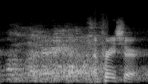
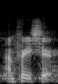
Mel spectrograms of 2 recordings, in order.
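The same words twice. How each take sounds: First: Slow, chuckling through it; laughing. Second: Said in the usual way. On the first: Real, not acted. Repeats the joke to the teen boys, laughing. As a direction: laugh at your own excuse. Joking about the altitude.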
